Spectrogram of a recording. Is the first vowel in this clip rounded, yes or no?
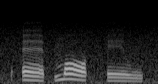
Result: no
